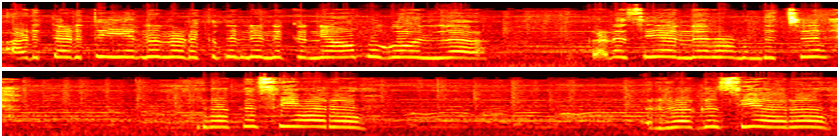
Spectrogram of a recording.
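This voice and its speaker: A bewildered young ghost girl in a cartoon, played by a woman with a very high, thin voice. She halts and gropes for lost memories. A score plays clearly underneath. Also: level tone, music in the background. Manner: halting, searching for memories. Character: lost female spirit, dazed and confused. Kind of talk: cartoon serial voice acting.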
